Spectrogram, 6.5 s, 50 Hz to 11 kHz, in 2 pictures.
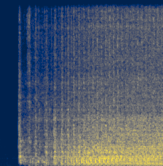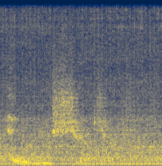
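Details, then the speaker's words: Craftsman LT1000 lawn tractor, Briggs 16 hp, deck removed, on choke, first crank after battery install and adding oil. It fires rapidly and unevenly for a few seconds, then stops instantly. Starts then stalls, cause not confirmed. "ooh watch snow did you guys saw that it was running and then it just stopped like instantly oh that's no good"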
